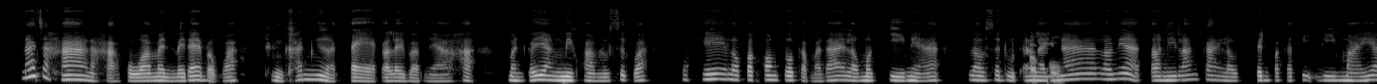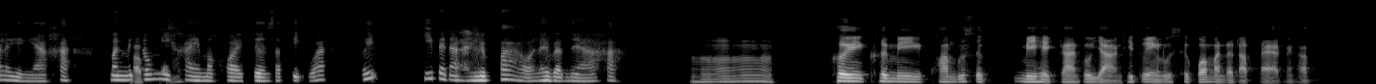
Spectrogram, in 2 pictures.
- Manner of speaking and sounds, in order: none
- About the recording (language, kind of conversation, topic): Thai, advice, ทำไมฉันถึงมีอาการใจสั่นและตื่นตระหนกในสถานการณ์ที่ไม่คาดคิด?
